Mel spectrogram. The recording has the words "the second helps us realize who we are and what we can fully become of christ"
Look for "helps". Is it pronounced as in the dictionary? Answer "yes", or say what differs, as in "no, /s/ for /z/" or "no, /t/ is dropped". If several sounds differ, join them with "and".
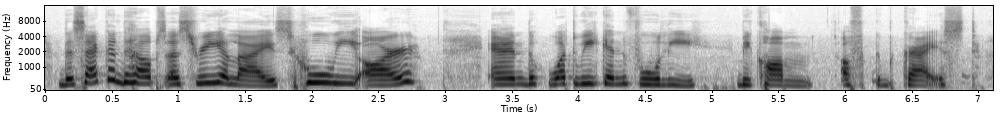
yes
